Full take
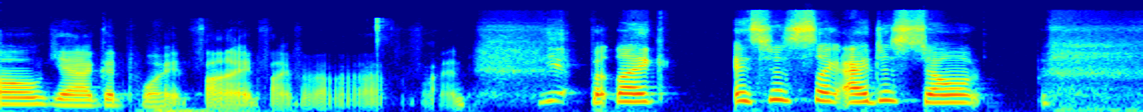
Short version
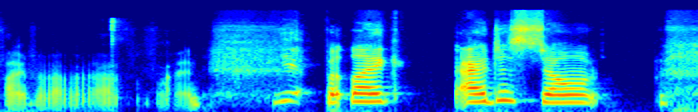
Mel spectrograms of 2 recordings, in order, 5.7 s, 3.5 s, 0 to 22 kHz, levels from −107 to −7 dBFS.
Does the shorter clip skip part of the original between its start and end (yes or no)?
yes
